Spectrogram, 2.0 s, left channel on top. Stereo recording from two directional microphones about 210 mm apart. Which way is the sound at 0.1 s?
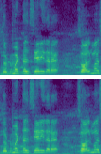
30° right (ahead or behind).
